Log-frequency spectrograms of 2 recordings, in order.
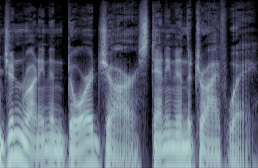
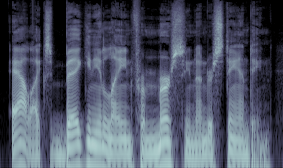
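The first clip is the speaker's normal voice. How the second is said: ordinary delivery, nothing marked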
